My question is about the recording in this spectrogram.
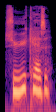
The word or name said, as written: sygekasse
